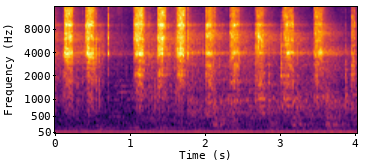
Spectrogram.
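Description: A hand ratchet clicks in repeated rapid bursts while bolts are driven in on a custom Mk2 Escort gearbox build, a regular rhythm of about a dozen strokes, close and clear with no talking.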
